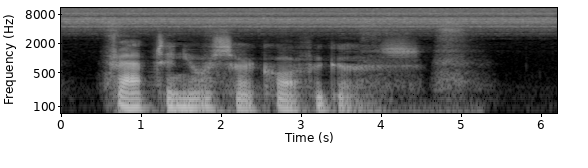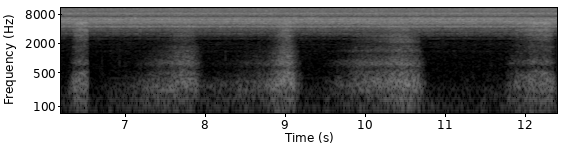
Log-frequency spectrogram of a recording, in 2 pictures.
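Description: The end of the song in the first four seconds: a loud phrase with a deep backing. Then a man's slow breathing inside a spacesuit helmet, one faint breath about every one and a half seconds, over a steady hiss.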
